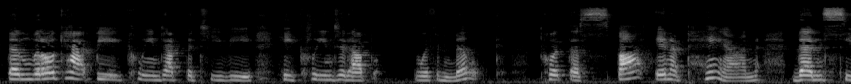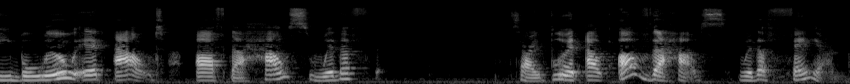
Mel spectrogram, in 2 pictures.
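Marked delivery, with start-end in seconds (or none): none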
